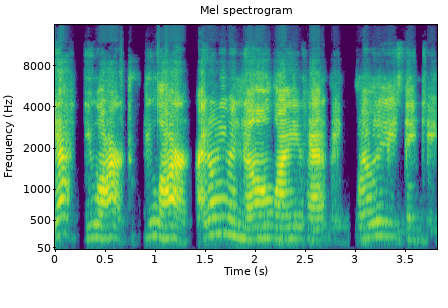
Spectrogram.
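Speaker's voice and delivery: jeering, taunting, mocking, rubbing-it-in tone. Retelling lines said to mom while growing up: retelling own taunting. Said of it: "I became more and more taunting".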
